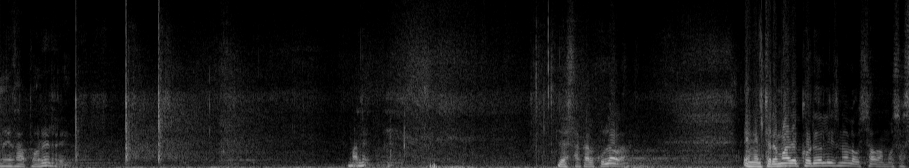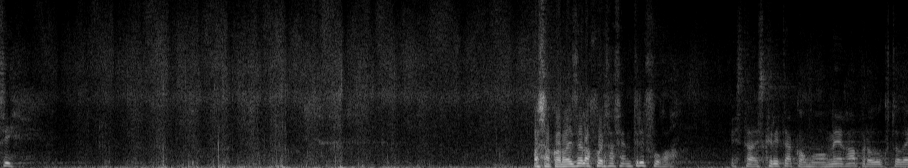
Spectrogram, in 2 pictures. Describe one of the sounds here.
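A man lectures calmly in a room with some echo.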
